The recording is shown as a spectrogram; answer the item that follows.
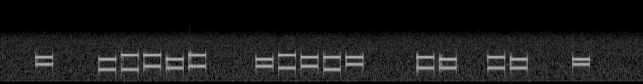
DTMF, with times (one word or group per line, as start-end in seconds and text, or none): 0.4-0.5 0
1.0-2.1 13949
2.6-3.6 76820
4.2-4.6 54
4.9-5.3 54
5.7-5.9 *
